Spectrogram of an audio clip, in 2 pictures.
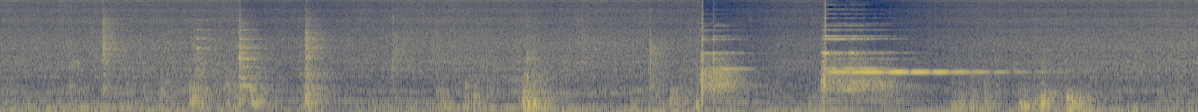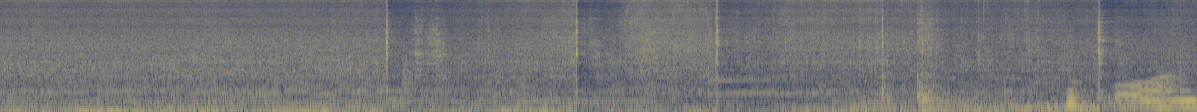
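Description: Garlic butter prawns fry in a pan with a splash of Sprite, giving a steady close sizzle broken by scraping stirs and sharp clatters of the utensil against the pan, with no talking.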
